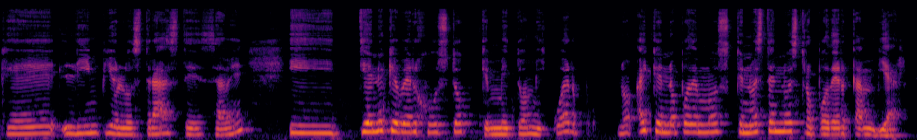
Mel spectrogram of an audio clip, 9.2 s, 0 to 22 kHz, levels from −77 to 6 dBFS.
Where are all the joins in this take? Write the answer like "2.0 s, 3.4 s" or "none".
2.8 s, 4.8 s, 6.5 s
